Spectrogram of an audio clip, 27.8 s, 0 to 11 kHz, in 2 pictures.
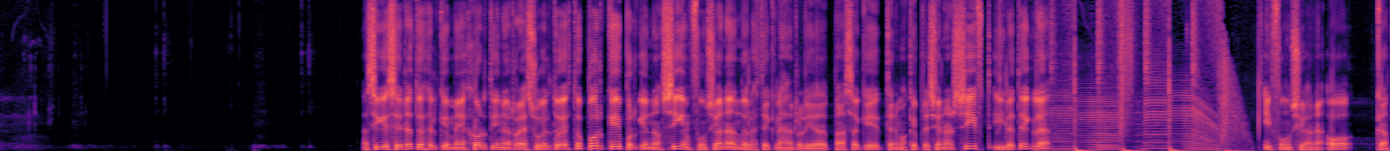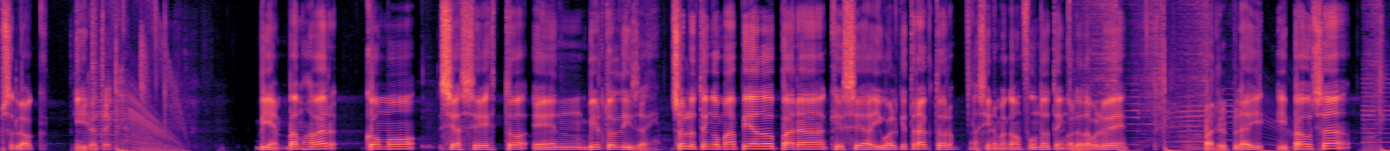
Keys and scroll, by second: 0.3-1.0 typing, 2.3 ⟲, 10.3 shift+w, 11.9 shift+w, 14.6 shift+w, 24.5 w.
